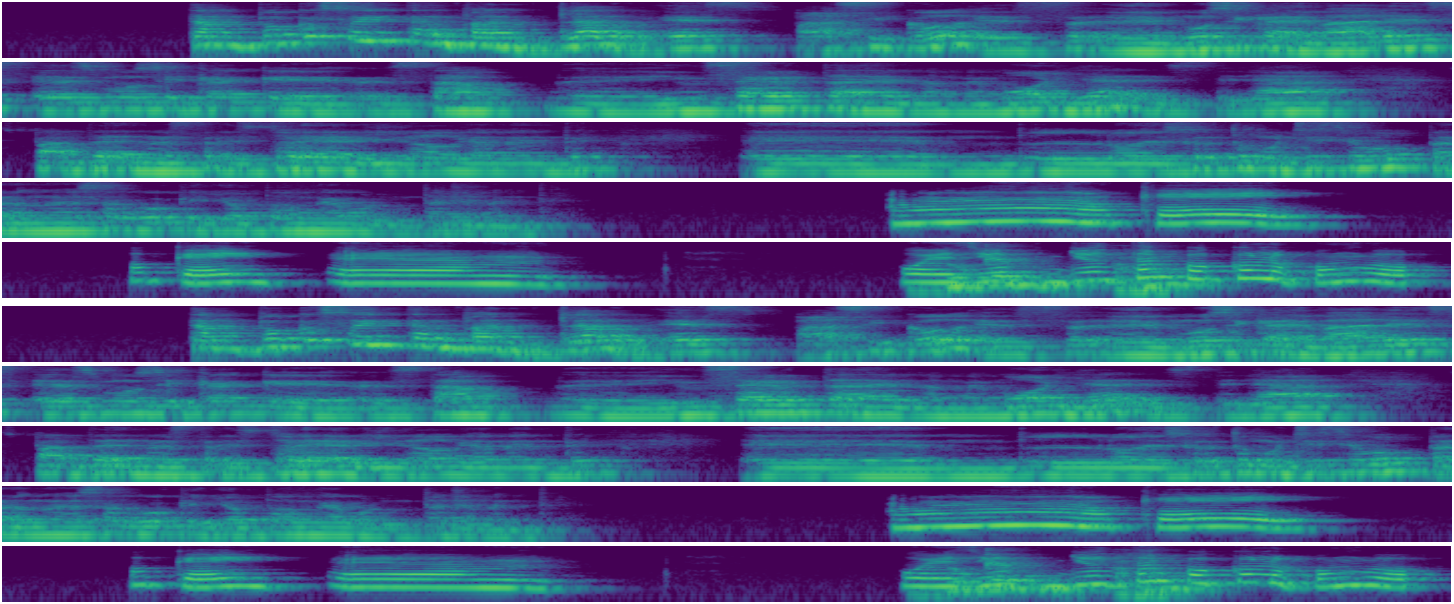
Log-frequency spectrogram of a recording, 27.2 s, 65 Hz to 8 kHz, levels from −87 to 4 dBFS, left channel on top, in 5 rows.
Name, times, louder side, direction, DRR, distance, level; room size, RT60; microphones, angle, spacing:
voice 1, 0.7-10.7 11.0-13.2 13.6-18.3 25.3-26.2, left 1 dB, 10° left, -2 dB, 7.4 m, -29 dB
voice 2, 19.6-21.2 22.2-23.9 25.1-27.0, equal, 65° left, 8 dB, 1.6 m, -23 dB
15.5 x 12.0 x 3.3 m, 0.35 s
head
